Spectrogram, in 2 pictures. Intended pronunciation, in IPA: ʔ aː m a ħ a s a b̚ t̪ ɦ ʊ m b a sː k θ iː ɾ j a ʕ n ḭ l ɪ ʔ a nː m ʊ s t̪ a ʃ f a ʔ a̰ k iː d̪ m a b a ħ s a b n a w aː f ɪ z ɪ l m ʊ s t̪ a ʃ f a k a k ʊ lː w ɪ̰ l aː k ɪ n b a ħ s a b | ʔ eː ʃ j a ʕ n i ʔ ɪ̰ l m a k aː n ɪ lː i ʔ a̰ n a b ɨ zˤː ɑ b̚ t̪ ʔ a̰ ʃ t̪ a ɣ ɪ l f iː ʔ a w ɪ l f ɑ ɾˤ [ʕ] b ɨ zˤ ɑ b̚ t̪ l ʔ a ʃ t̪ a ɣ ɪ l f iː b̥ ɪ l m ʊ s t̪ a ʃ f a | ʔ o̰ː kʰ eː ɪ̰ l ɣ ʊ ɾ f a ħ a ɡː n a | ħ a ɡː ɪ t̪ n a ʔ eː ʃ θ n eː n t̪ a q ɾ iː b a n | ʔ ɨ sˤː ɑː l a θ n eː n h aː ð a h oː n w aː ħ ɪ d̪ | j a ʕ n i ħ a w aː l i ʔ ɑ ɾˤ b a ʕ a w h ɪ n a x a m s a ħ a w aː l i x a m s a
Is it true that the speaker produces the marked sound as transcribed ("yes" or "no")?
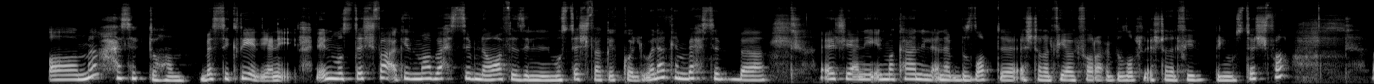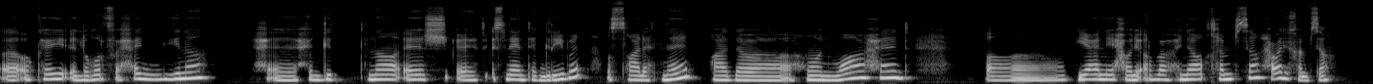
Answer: yes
